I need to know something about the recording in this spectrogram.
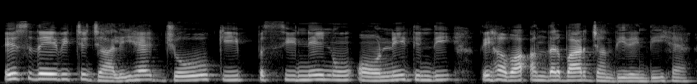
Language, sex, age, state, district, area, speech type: Punjabi, female, 30-45, Punjab, Tarn Taran, rural, spontaneous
